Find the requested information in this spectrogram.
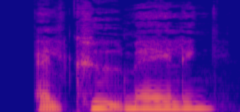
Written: alkydmaling

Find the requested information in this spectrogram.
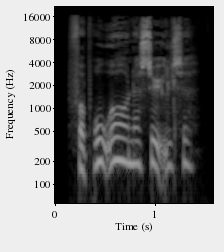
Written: forbrugerundersøgelse

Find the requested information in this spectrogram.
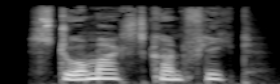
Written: stormagtskonflikt

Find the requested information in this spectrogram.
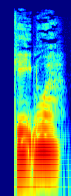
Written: genua

